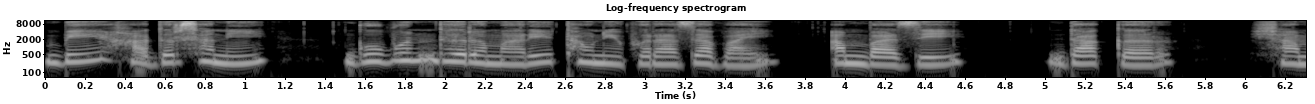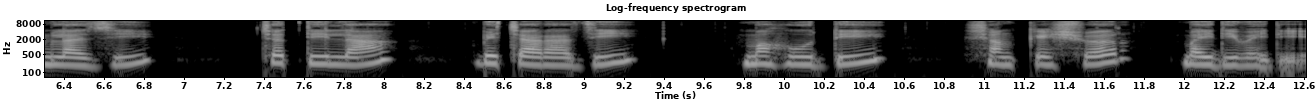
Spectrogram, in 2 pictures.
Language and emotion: Bodo, neutral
